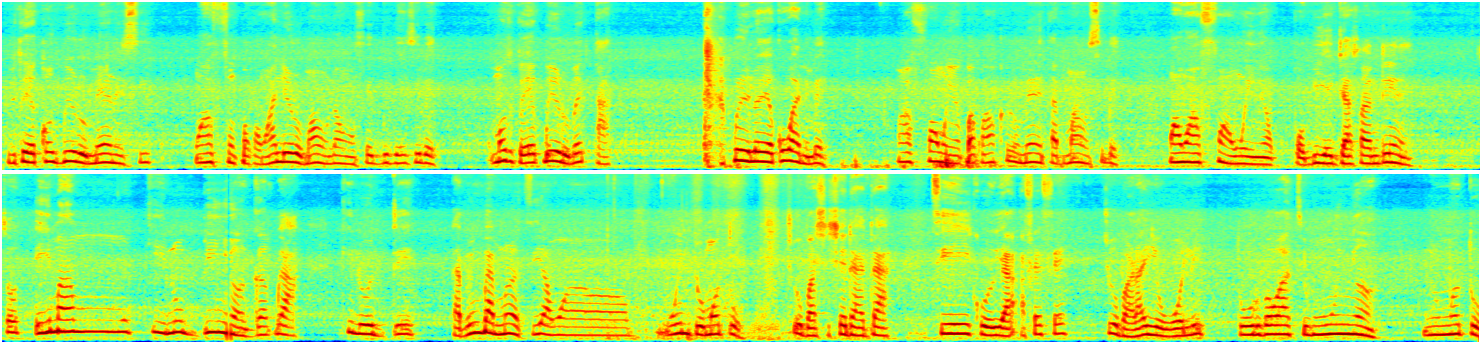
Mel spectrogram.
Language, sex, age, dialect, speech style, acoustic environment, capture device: Yoruba, female, 45-54, Nigeria - Lagos Yoruba, happy, silence, mobile / Linux / Chrome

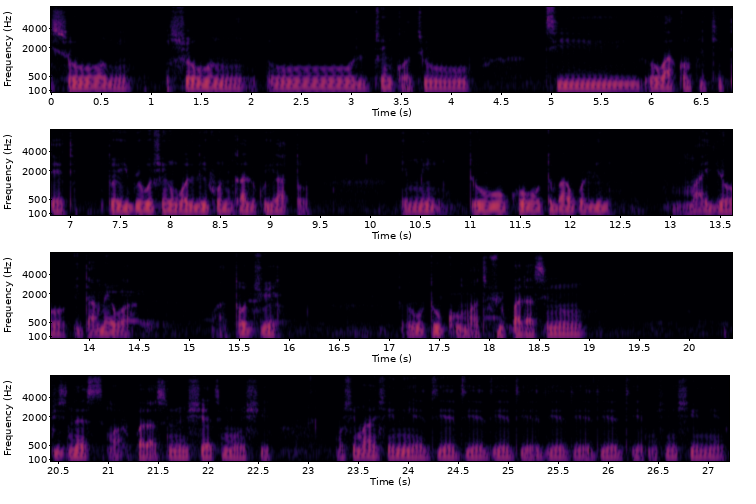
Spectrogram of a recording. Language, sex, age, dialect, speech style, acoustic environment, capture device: Yoruba, male, 25-34, Nigeria - Lagos Yoruba, tired, people talking, mobile / Linux / Chrome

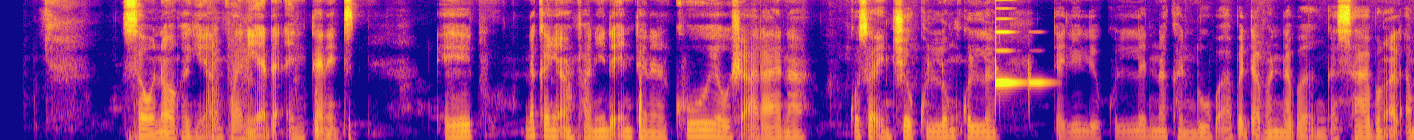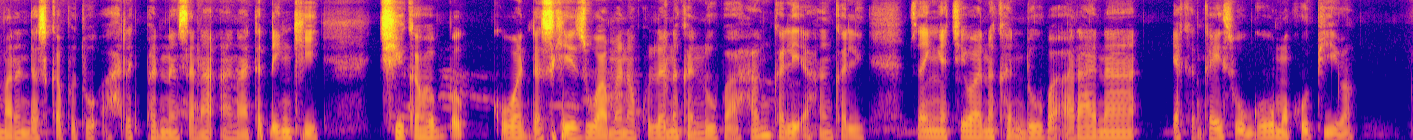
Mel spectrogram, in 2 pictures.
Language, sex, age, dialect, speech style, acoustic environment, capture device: Hausa, male, 25-34, Nigeria - Kano, happy; relaxed; focused; excited, nature, mobile / Linux / Chrome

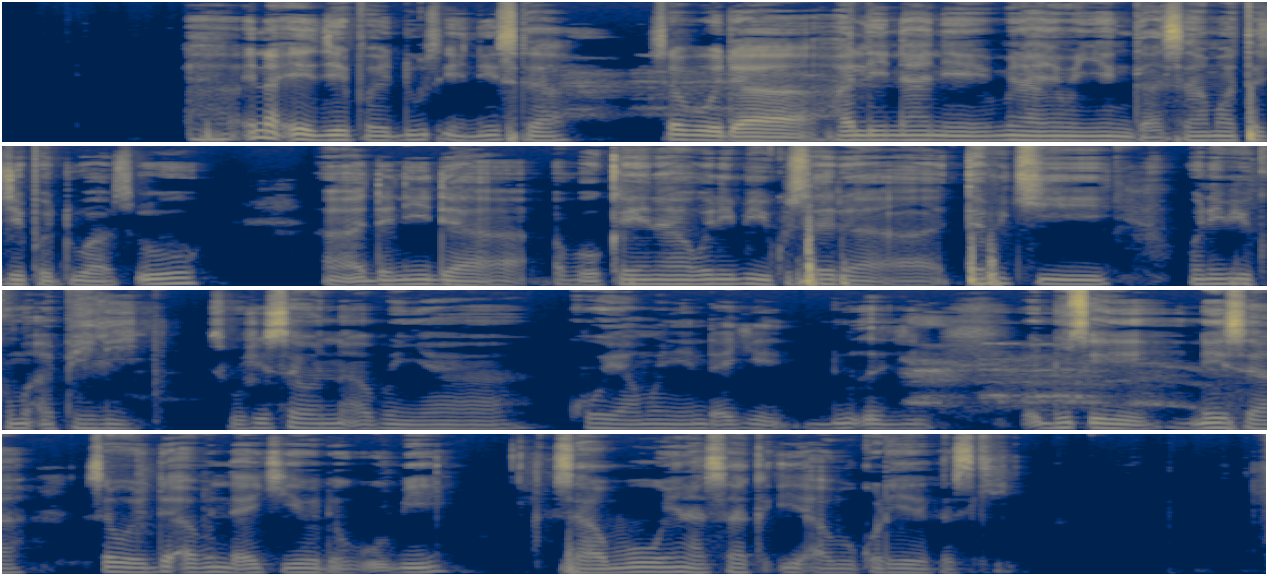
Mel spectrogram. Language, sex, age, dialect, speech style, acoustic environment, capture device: Hausa, male, 18-24, Nigeria - Katsina, happy; anxious; relaxed; excited; focused; nervous, nature; silence, mobile / Linux / Chrome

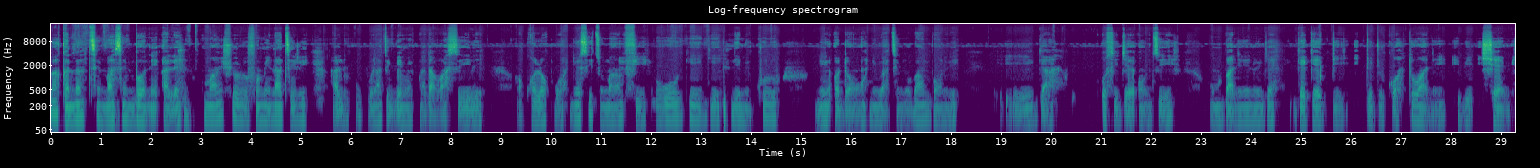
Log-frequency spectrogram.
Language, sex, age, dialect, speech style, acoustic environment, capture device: Yoruba, male, 25-34, Nigeria - Ibadan, happy; anxious; relaxed; focused; excited, nature; traffic; appliances, mobile / Linux / Chrome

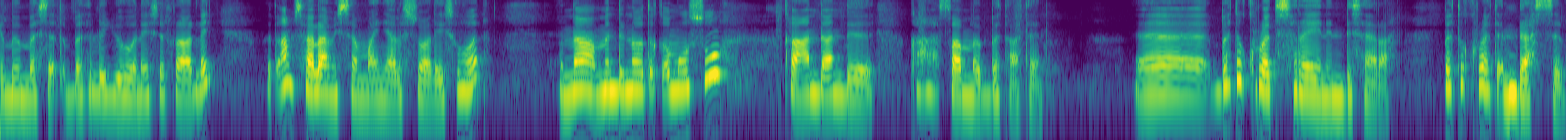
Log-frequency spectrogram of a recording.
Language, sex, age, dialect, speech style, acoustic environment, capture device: Amharic, female, 25-34, Ethiopia - Addis Ababa, happy, silence, mobile / Linux / Chrome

